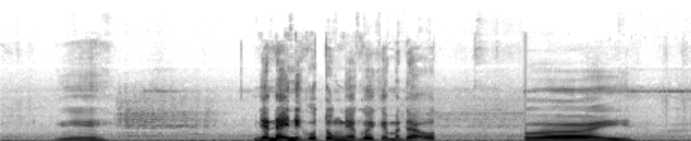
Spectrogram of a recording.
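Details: Domestic goat giving birth, one kid already delivered and another still coming; three loud harmonic bleats, a short one, a long quavering pulsed cry, then a smooth falling wail, with people speaking quietly between them.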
